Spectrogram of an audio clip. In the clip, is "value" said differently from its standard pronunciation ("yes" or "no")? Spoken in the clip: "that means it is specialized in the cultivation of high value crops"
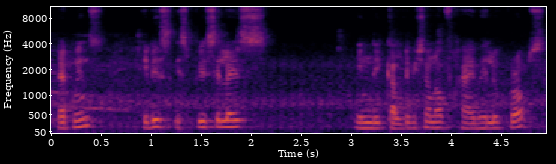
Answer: yes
